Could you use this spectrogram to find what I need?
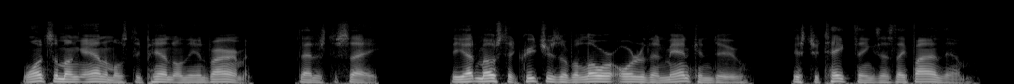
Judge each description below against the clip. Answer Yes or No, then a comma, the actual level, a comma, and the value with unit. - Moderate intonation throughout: Yes, average, 3.7 semitones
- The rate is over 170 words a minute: Yes, average, 185 wpm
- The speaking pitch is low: Yes, low, 115 Hz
